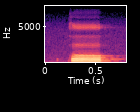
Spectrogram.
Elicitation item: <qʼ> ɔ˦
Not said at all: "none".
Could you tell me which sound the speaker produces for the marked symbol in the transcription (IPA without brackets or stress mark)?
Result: k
